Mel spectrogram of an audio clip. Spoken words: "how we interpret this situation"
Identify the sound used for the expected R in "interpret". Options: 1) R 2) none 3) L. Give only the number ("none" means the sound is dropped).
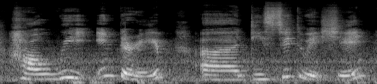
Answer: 2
